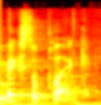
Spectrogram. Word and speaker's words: Mxyzptlk: His real name doesn't even translate into Earth's languages, but we collectively pronounce it as Mr. Mxyzptlk.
